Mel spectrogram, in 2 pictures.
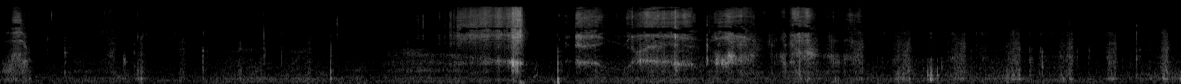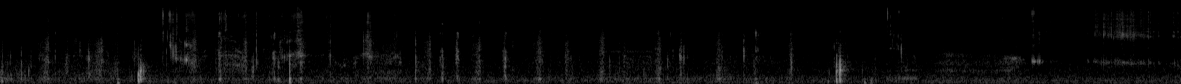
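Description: Crunching and chewing of an apple: many crisp bites and wet crunches, fairly faint, continue in a steady, irregular rhythm with no talk.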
